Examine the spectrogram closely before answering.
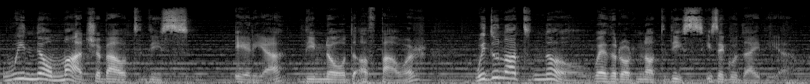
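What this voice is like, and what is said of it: New character accent. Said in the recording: “Ooh, new accent.”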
